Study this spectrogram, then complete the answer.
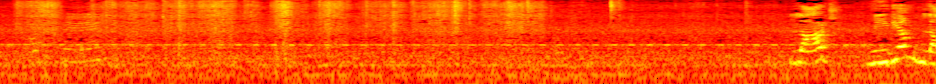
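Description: Fabric rustles as clothes are handled.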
